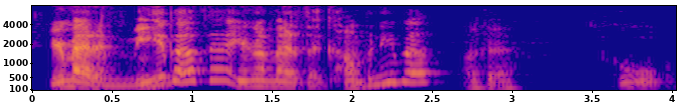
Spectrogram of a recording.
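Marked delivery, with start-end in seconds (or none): 0.1-2.5 higher, louder, sharply indignant; indignant outburst. Real, not acted. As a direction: fire back in disbelief. Outraged at coworker's reaction.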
